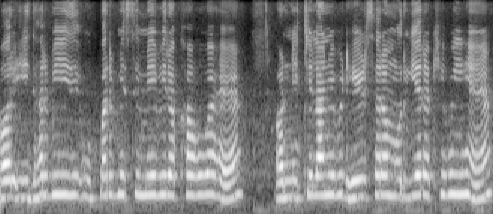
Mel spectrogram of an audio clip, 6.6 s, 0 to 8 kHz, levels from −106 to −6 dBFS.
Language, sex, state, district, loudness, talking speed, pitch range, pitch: Hindi, female, Bihar, West Champaran, -18 LUFS, 180 wpm, 240-275 Hz, 275 Hz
